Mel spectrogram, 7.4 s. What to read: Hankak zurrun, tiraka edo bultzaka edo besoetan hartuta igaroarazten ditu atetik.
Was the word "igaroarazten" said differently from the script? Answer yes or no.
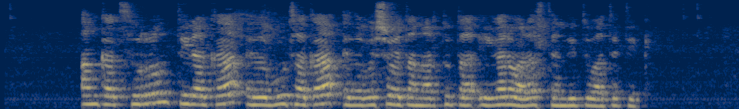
no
